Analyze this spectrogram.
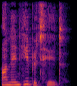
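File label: "uninhibited", British English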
